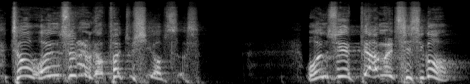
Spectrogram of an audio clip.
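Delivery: high, slow, drawn-out plea to God; fervent pleading prayer. Acted. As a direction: act out David begging for vengeance. Acting David's fervent psalm prayer.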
